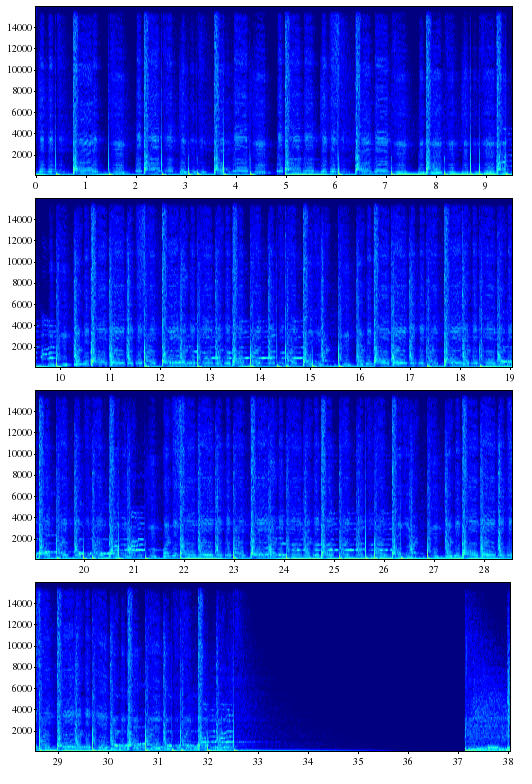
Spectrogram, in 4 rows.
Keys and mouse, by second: 4.5 g, 5.9 g, 7.5 g, 8.7 g, 10.1 g, 14.3 e, 18.2 g, 20.1 g, 21.4 g, 23.0 g, 25.2 g, 26.2 g, 28.3 z, 28.6 Tab, 30.0 Tab, 31.6 z, 32.6 c, 33.4 Tab, 33.8 z.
